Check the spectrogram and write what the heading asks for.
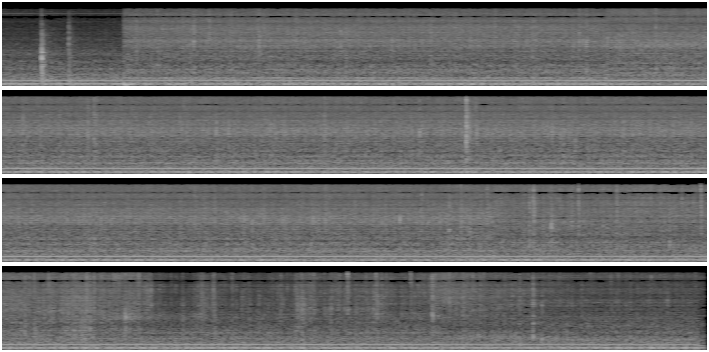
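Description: Food sizzling on an induction hob: a steady frying hiss with a low electrical hum under it and a couple of sharp utensil clicks.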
